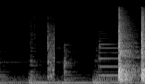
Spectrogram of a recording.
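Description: A container is banged down on a kitchen counter to get everything inside back down before pulsing: two loud, sharp knocks in quick succession near the end, preceded by softer clattering and rattling. No one speaks.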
